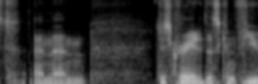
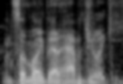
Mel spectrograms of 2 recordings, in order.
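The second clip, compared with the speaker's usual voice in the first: ordinary delivery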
